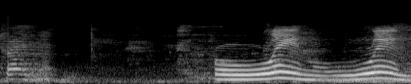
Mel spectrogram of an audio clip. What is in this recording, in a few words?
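"ring", spoken word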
